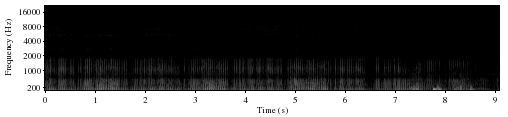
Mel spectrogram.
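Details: A house cat purrs continuously near the microphone. The deep, buzzing rumble rises and falls with each breath, roughly once a second, and ends with a faint rustle near the finish.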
